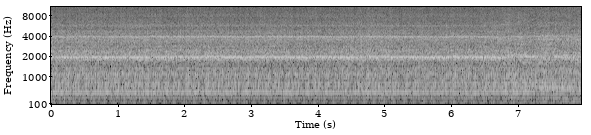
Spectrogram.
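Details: Caterpillar C13 on its first run after overhaul: steady, even idle with a constant whine on top and no knocks or misses; normal, healthy idle.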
